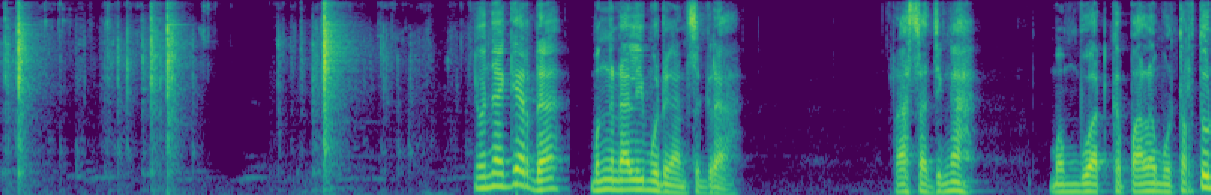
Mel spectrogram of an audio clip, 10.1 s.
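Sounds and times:
key turning in a door lock: 0:00.0 - 0:04.0
speech: 0:04.0 - 0:06.2, 0:07.4 - 0:08.2, 0:08.8 - 0:10.0.

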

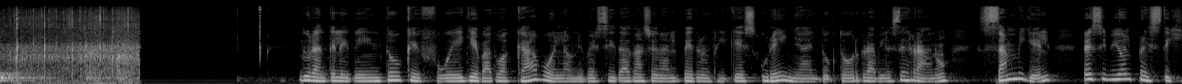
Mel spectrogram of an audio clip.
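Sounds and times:
audience applause: 0:00.0 - 0:01.4
speech: 0:03.0 - 0:11.8.

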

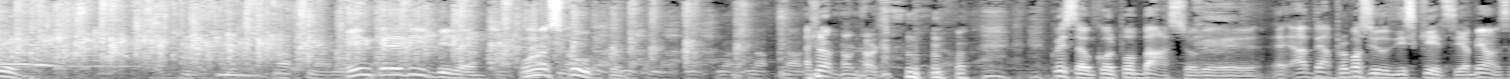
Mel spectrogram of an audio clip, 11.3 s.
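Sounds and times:
studio audience applause: 0:00.0 - 0:06.0
laughter: 0:01.4 - 0:07.8
speech: 0:02.6 - 0:11.3.

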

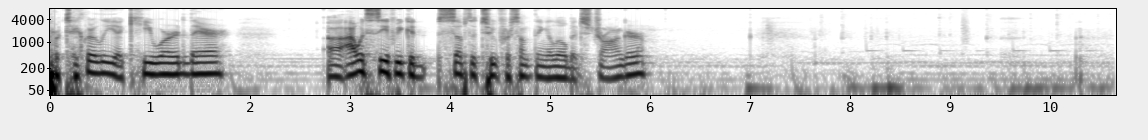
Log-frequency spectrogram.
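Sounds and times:
faint hum: 0:00.0 - 0:10.6
speech: 0:00.2 - 0:01.8, 0:02.8 - 0:06.1
typing on a computer keyboard: 0:07.6 - 0:10.6.

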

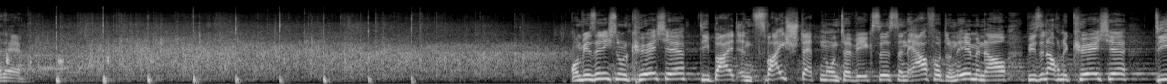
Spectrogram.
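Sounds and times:
speech: 0:00.0 - 0:00.4, 0:05.7 - 0:11.6
loud crowd applause: 0:00.1 - 0:05.8.

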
